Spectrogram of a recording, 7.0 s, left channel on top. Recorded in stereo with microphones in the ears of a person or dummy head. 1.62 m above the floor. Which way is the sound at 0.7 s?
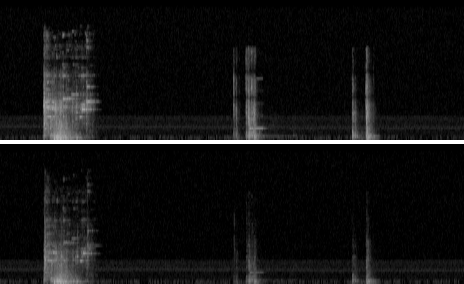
80° left.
